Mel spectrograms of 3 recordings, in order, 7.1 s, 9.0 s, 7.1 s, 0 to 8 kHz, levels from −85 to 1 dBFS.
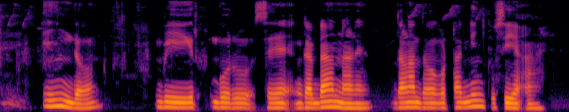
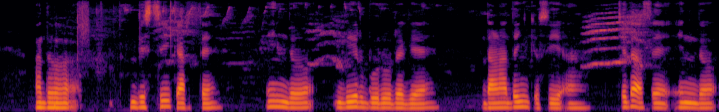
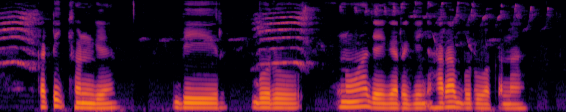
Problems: background conversations at intervals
